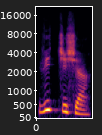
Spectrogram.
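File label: "виччыся", Komi, female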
